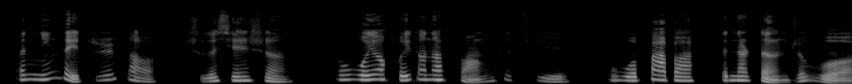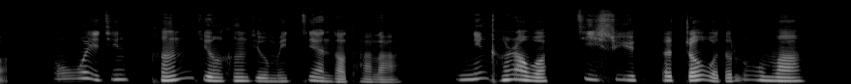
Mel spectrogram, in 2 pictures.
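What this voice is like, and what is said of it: Sweet, thin, ingratiating voice. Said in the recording (Chinese): “用很甜很细的声音讨好的对他说 ... 很甜很细的声音说”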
